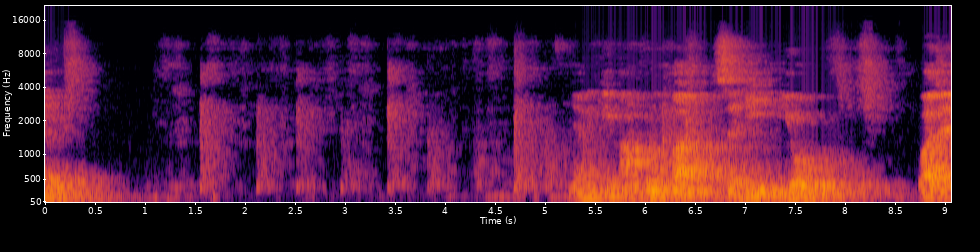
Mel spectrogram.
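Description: A man speaks steadily, explaining.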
